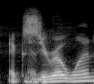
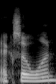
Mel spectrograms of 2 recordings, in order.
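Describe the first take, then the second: First: The middle character is said as zero. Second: The middle character is said as oh. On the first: This is the official name. "rather than" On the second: This is the shorter everyday name. "It just kind of sounds better saying X oh one"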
